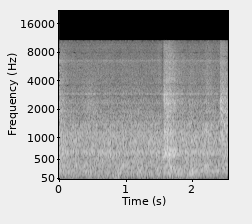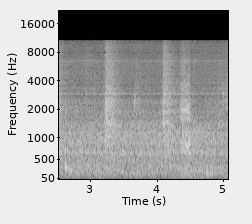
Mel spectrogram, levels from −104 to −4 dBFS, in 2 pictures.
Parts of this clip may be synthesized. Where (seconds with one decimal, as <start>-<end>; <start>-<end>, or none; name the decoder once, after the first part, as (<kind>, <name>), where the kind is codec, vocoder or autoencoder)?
0.0-5.1 (autoencoder, DAC-VAE)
